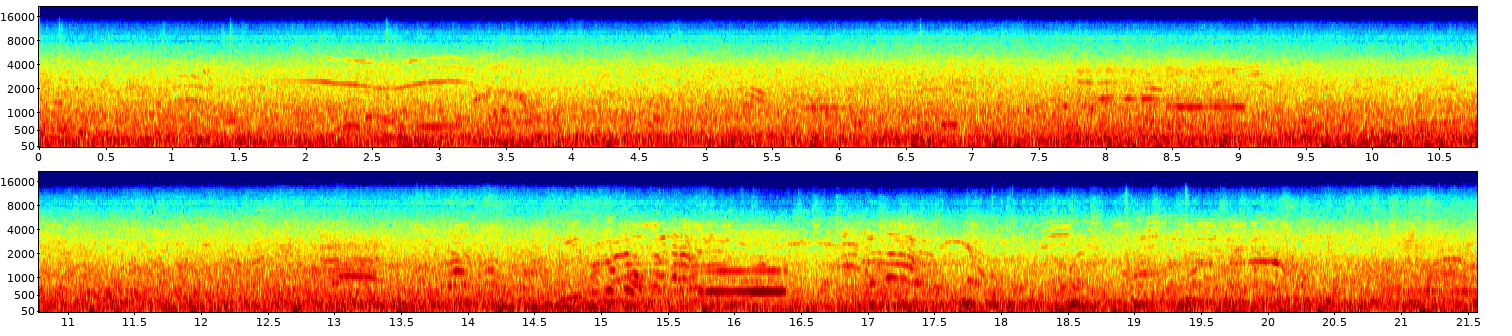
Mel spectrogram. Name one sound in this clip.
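A crowd of people chatter and shout all around.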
